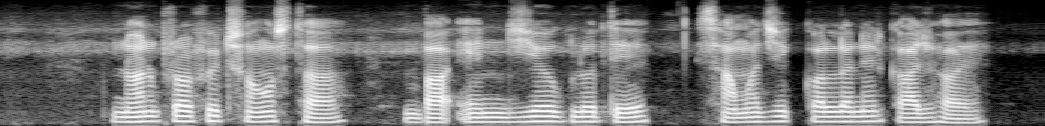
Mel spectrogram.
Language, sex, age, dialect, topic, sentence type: Bengali, male, 25-30, Standard Colloquial, banking, statement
